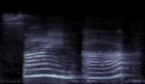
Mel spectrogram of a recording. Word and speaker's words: sign: Tenemos la palabra sign up. Sign up. Aquí se escucha claramente el sonido de una A.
